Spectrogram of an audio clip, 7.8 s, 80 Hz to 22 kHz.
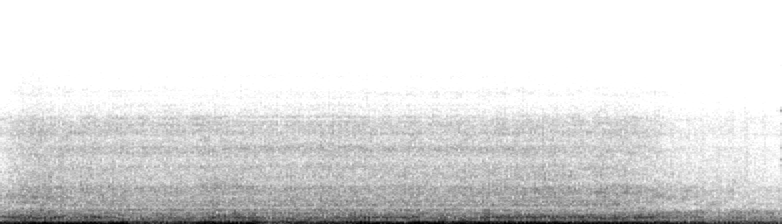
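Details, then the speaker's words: Land Rover Series 3 FFR heater blower motor during a heater matrix job: loud steady hum with a rattling buzz at one speed; motor spins fine, owner suspects it resonates against the top of the footwell. "The other thing I was just going to look at while I was here is this has got a horrible vibration in it. Now, it looks like the motor's spinning fine. It sounded really unhealthy, but it seems like it's okay, but I think it's reverbing off something."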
